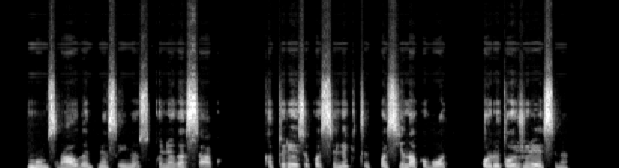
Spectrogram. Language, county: Lithuanian, Tauragė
